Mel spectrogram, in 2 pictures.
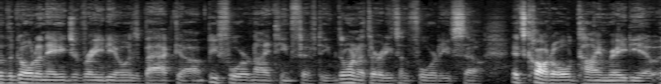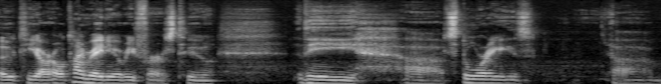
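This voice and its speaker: Guy explaining stuff casually, kinda low creaky voice, rambles a bit. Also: fairly even intonation, moderate pace, darkish tone. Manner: rambling, hesitant. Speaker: presenter.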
